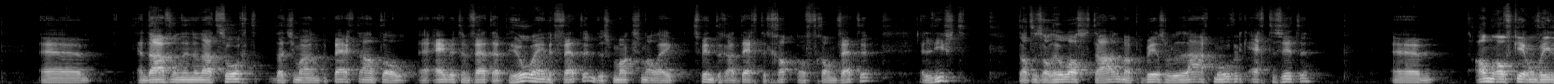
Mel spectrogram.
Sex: male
